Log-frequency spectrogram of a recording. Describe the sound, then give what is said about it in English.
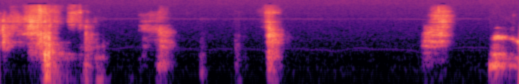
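A sudden, forceful sneeze bursts out during a public meeting, followed by a few softer, scattered breathy noises and short rustles. “Bless you.”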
